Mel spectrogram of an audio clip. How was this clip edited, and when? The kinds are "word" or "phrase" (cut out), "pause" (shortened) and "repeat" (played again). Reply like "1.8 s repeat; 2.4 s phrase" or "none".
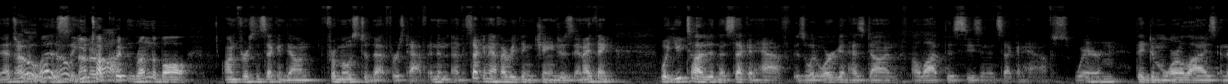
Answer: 6.5 s pause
